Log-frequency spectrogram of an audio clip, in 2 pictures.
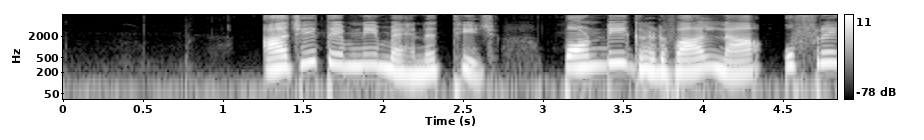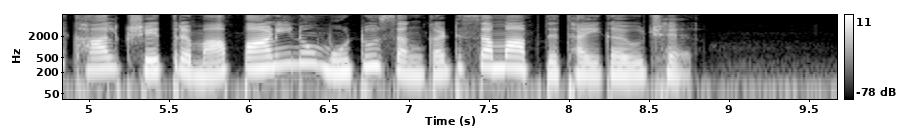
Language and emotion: Gujarati, neutral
